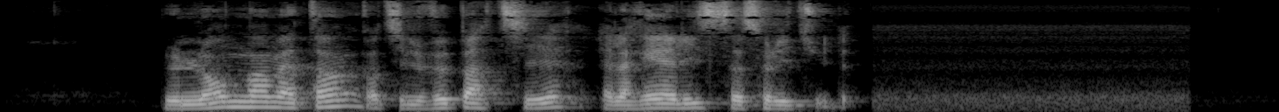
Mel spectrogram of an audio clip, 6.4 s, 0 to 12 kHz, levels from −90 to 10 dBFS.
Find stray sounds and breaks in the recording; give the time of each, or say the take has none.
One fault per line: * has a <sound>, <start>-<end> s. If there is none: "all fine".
all fine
